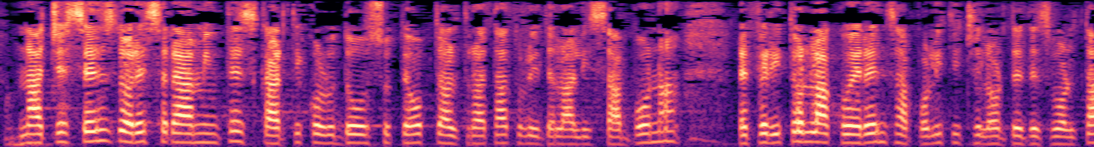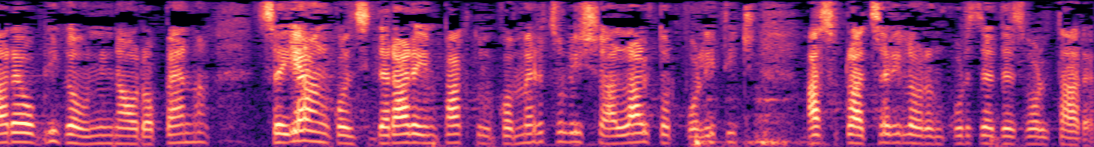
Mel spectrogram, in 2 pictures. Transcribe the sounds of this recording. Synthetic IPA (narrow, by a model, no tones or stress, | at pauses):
ɨnat͡ʃe̞st̪se̞nsd̪o̞ɾe̞sksəɾe̞amint̪e̞skːəart̪iko̞luld̪o̞wəsut̪e̞o̞p̚t̪alt̪ɾat̪at̪ulujd̪e̞lalisabo̞naɾe̞fe̞ɾit̪o̞rlako̞e̞ɾe̞nt̪sapo̞lit̪it͡ʃilo̞rd̪e̞d̪e̞zvo̞lt̪aɾe̞o̞bliɡəuniuneaeuɾo̞peanə | səjaɨŋko̞nsid̪e̞ɾaɾe̞impakt̪ulko̞me̞rt̪sulujʃialalt̪o̞rpo̞lit̪it͡ʃʲasu̥pɾat̪səɾilo̞ɾɨŋkursd̪e̞d̪e̞zvo̞lt̪aɾe̞̰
